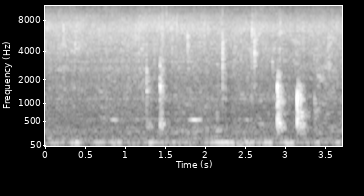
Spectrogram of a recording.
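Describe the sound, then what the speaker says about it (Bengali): Prawns fry with onion and garlic in a pan, giving a soft, quiet sizzle with scattered light ticks and a couple of sharper stirring clacks near the end. "এভাবে পেঁয়াজ রসুনের সাথে চিংড়িটাও ভেজে নিচ্ছি।"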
